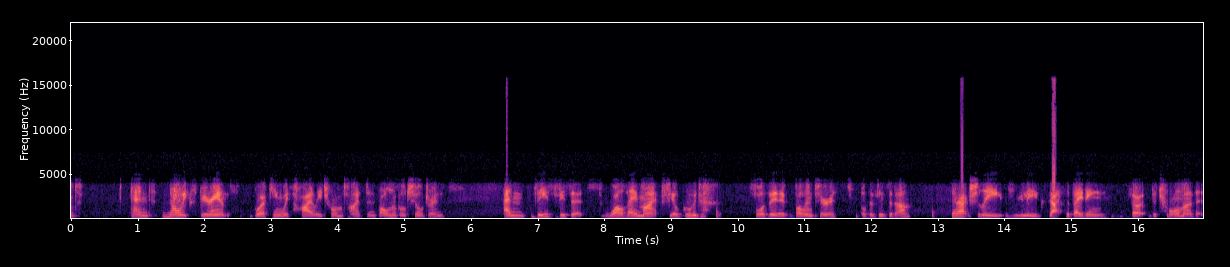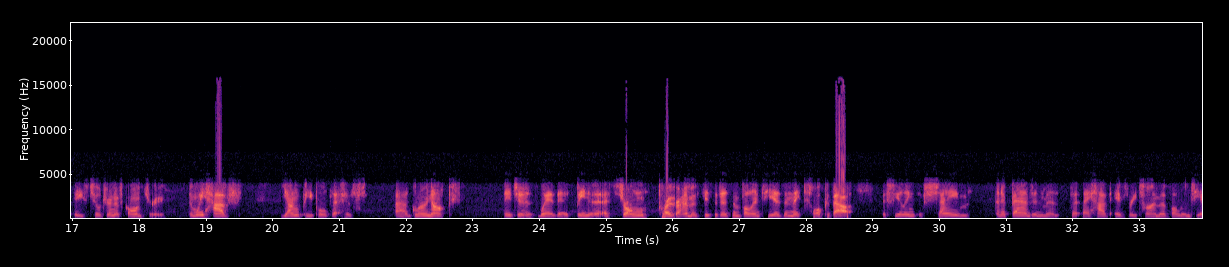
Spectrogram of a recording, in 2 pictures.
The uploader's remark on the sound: I speak on the phone. Comes into the studio.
